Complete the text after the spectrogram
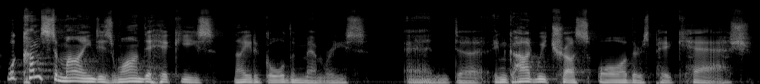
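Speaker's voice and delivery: normal talking voice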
